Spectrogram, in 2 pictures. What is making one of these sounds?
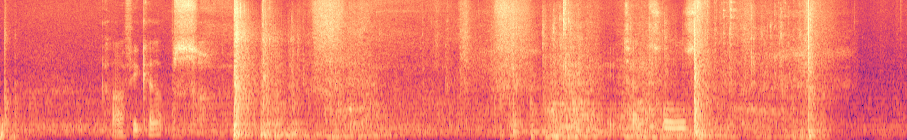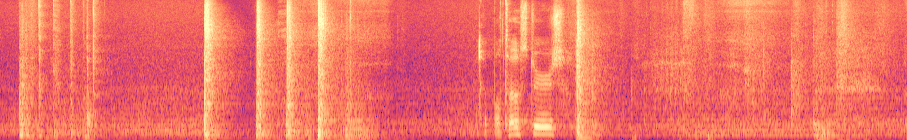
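Wooden cabinet doors knock and click as they open and shut.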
